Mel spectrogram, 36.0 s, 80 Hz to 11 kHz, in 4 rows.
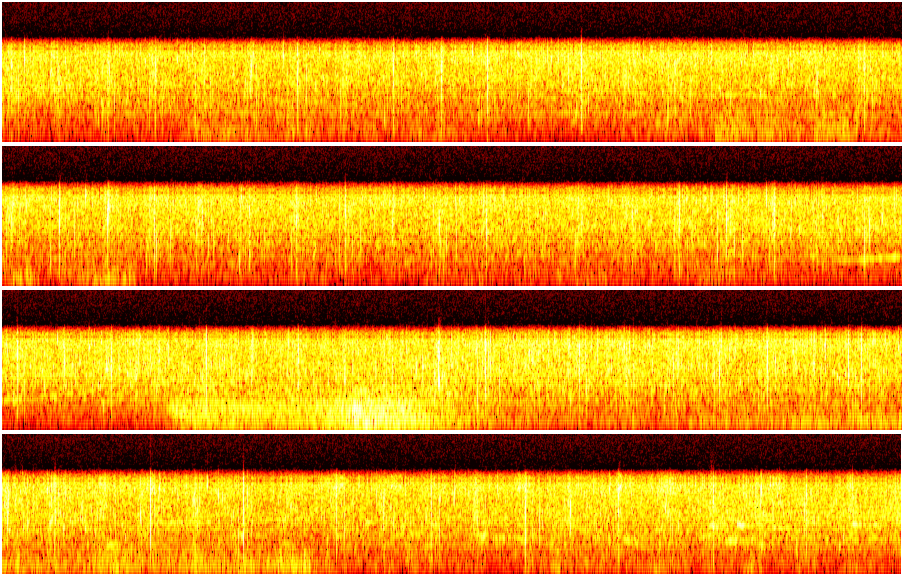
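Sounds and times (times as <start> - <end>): heavy rain pattering: 0.0 - 35.9
thunder rumbling: 6.8 - 8.7, 19.5 - 30.2.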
